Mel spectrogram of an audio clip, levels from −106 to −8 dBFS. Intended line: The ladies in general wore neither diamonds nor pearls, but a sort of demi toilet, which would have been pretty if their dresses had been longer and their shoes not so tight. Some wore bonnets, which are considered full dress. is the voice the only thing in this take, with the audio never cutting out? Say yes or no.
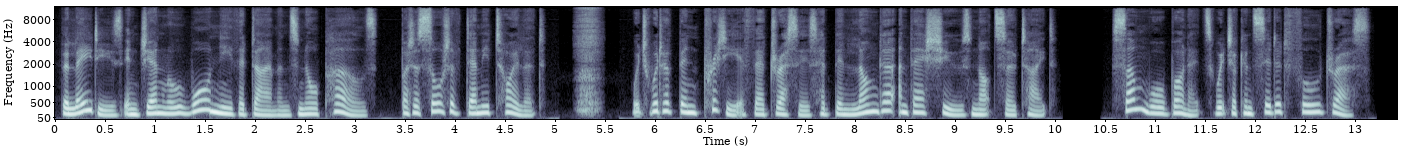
no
